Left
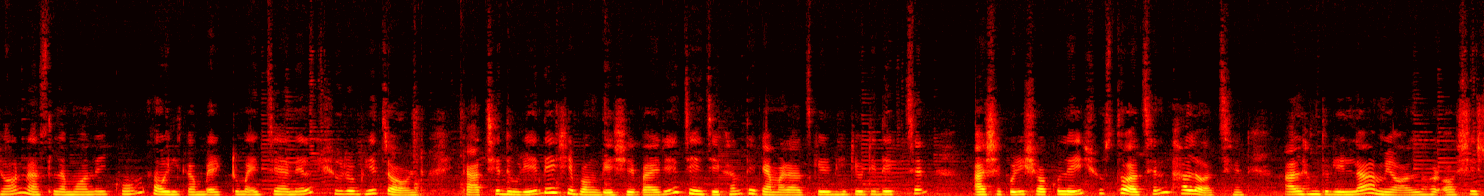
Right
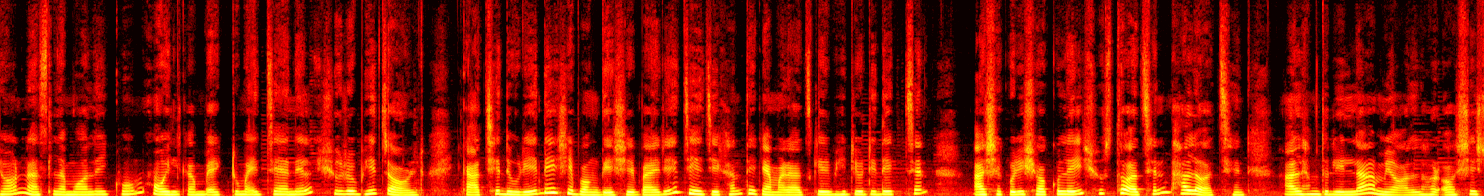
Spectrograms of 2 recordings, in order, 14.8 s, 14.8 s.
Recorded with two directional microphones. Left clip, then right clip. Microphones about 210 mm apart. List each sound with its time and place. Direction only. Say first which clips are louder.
0.0 s speech: right 13 dB; 50° right (ahead or behind)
